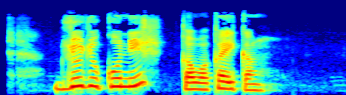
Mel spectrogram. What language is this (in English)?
Yanahuanca Pasco Quechua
